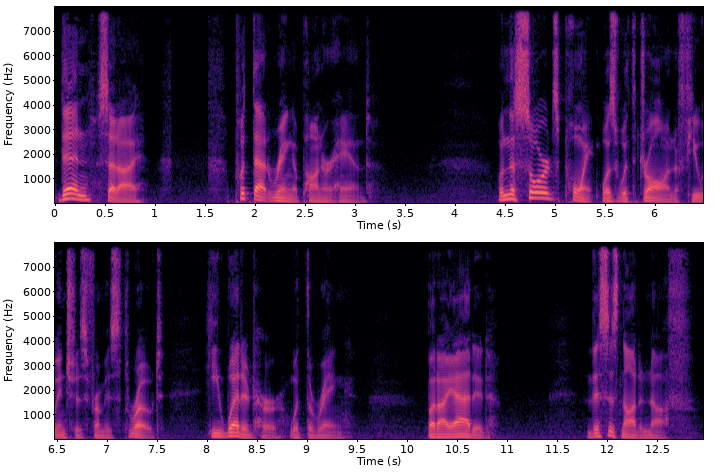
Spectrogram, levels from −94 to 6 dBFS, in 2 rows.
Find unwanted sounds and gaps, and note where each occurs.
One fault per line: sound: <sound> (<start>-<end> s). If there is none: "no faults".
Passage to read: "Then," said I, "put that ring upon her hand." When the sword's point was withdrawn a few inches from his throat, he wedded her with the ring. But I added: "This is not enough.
no faults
